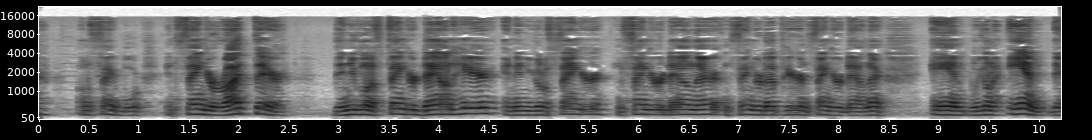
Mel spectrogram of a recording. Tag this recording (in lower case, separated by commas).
speech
